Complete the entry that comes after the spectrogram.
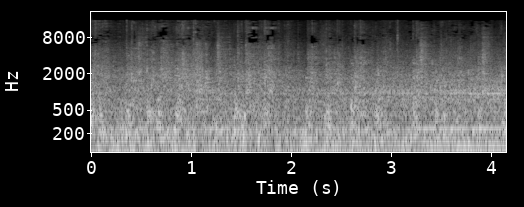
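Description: Railroad passenger coaches rolling past close by: a steady rumble of steel wheels on rail, with repeated clicks as the wheels cross rail joints.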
